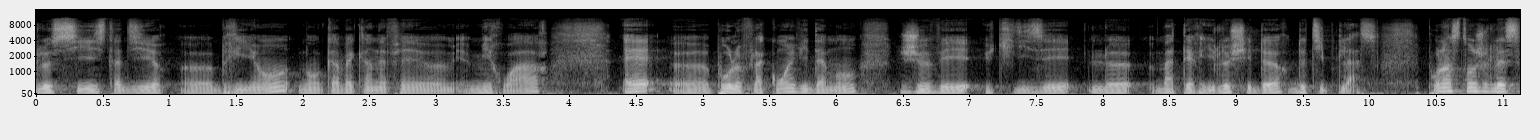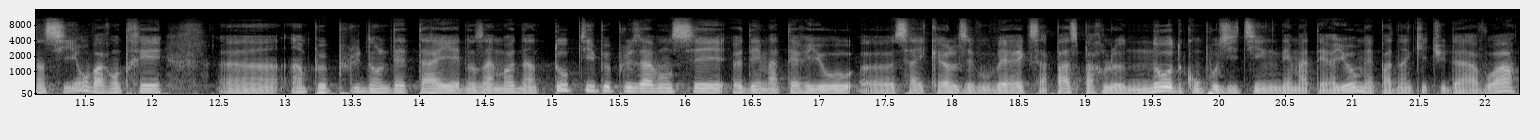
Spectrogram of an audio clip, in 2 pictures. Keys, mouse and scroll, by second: 6.3 click.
